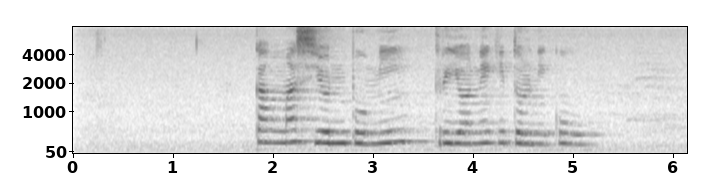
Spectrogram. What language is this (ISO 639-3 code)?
jav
